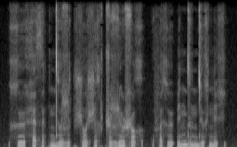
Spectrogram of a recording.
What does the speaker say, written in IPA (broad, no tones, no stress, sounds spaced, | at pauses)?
x ʉ h ɛ θ ɛ k n d ɯ ɮ ɯ k ʃ o ʃ ə x ʈ͡ʂ ʏ ɮ ʉ ʂ o x | f ɛ x ʉ ʔ i n d ɯ n d ʉ x n i x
